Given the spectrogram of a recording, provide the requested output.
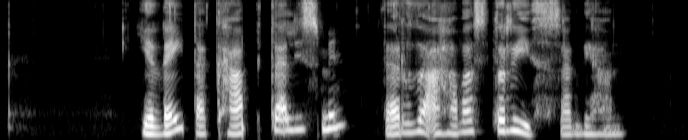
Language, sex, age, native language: Icelandic, female, 50-59, German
